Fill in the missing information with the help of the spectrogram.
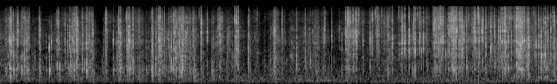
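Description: Foil wrapper of a Panini Rookies and Stars football card pack crinkling in the hands as it is crumpled and pulled open, a dense, irregular run of crackles.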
